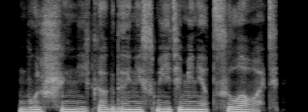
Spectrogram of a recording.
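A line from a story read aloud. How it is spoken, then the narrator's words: Menacing hiss. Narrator (Russian): угрожающе прошипел он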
